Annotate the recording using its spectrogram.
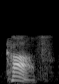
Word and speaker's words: Kaf: At the 81st verse, going eight verses down, we have Kaf, Kaf, not Saf. The C was not pronounced as an S sound. That's only in late-today confusion English, as Kaf.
